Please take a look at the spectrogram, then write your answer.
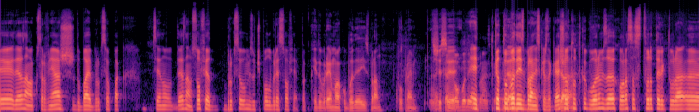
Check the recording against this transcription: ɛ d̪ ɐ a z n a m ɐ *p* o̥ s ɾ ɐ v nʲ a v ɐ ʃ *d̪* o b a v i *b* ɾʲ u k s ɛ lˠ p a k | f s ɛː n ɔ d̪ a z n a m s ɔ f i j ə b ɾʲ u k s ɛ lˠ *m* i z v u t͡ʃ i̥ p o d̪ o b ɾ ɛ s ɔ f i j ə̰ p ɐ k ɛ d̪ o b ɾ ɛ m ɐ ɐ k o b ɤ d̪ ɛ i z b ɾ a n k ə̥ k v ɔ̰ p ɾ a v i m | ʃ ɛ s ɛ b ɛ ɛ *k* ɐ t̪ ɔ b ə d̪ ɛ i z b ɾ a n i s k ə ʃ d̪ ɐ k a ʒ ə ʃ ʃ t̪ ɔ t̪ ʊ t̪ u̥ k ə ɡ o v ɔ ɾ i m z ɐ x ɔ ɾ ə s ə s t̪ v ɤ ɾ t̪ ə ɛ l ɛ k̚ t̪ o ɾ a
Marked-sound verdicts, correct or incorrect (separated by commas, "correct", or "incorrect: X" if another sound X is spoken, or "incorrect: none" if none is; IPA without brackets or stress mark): incorrect: k, correct, correct, correct, correct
